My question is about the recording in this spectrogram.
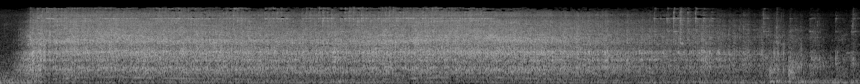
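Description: Reciprocating saw running with an auger drill bit tied to its blade clamp with twine, a makeshift drill. It starts abruptly, runs loud and steady for about six seconds, then dies away near the end.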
